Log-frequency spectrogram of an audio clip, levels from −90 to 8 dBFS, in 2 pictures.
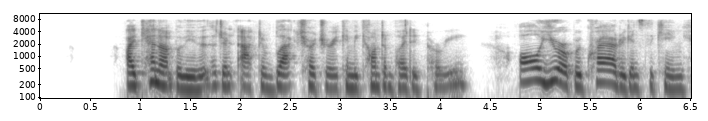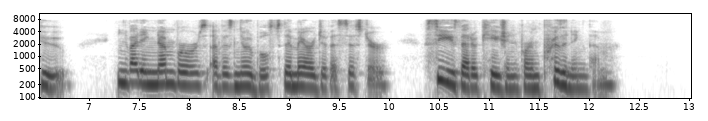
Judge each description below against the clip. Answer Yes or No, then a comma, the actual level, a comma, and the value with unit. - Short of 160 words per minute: No, average, 185 wpm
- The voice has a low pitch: No, medium, 185 Hz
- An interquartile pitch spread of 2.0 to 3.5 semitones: Yes, average, 3.0 semitones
